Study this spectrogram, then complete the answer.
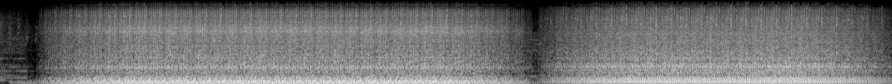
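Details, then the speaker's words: Cadillac CTS-V LS V8 with long-tube headers and broken rear header bolts: a quick, steady ticking in time with the idle firing from an exhaust leak at the driver's side header, recorded before a clamping bracket was fitted. "The passenger side sealed up no problem, doesn't leak at all, but the driver's side really ticks. It doesn't sound very good, especially when you're up against a wall."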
